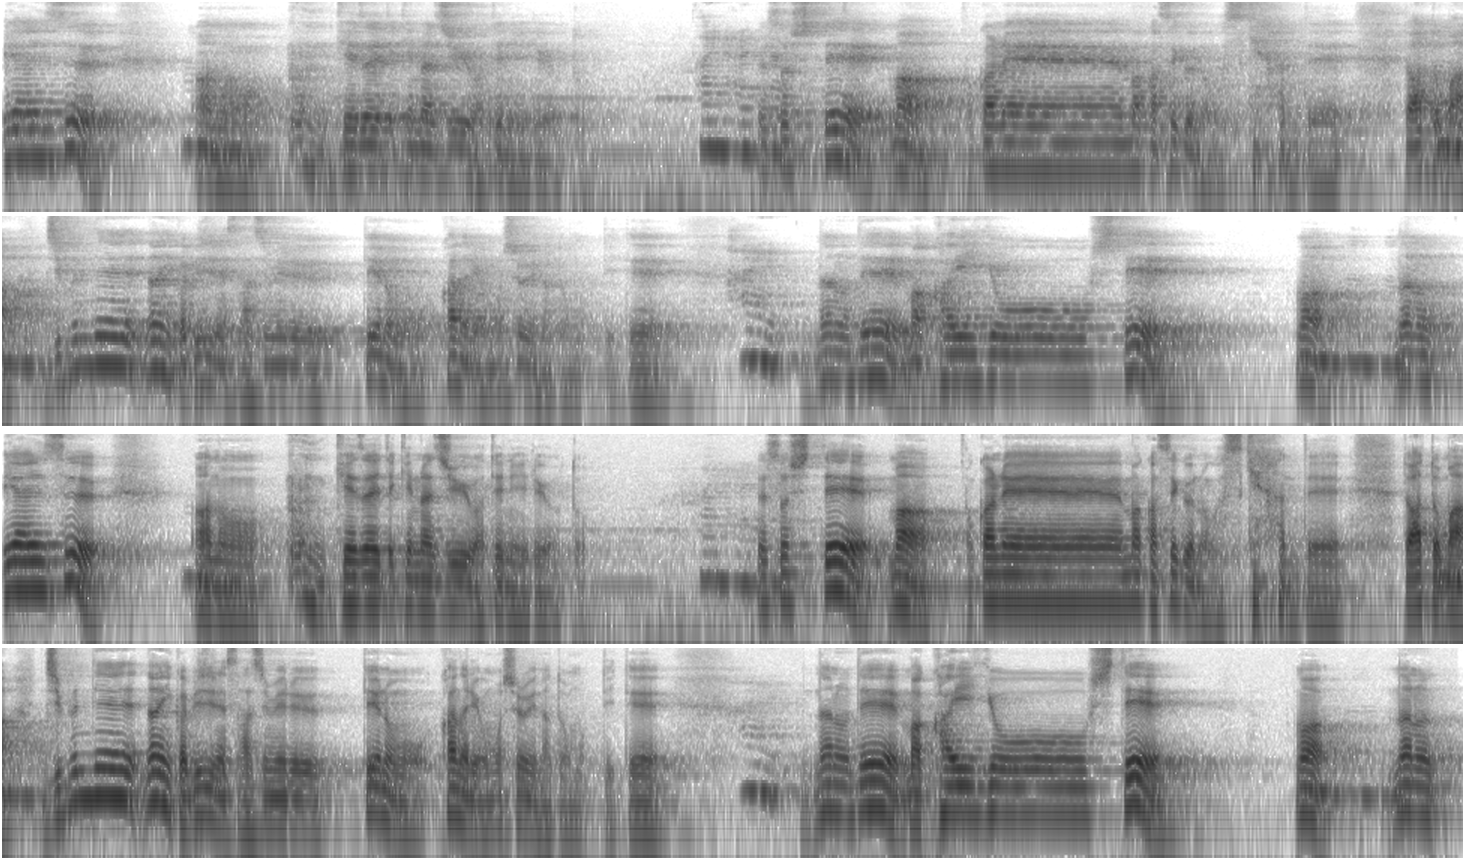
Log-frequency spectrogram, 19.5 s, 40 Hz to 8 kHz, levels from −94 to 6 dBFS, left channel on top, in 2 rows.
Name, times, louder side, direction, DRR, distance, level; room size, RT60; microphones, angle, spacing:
voice 1, 0.0-3.9 5.0-6.2 6.5-11.9 12.1-14.6 15.1-17.5 18.4-18.5 19.0-19.3, right 7 dB, 80° right, 11 dB, 0.3 m, -25 dB
voice 2, 1.2-1.7 4.6-5.3 9.5-10.0 14.6-14.9 18.4-19.2, equal, 25° left, 2 dB, 0.9 m, -35 dB
sound 1, 1.3-7.6, right 2 dB, 45° right, 0.9 m, -48 dB
5.9 x 4.5 x 5.6 m, 1.3 s
head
